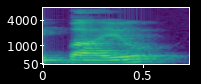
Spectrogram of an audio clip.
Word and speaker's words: Biot: बायो T silent है, Savart's law.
